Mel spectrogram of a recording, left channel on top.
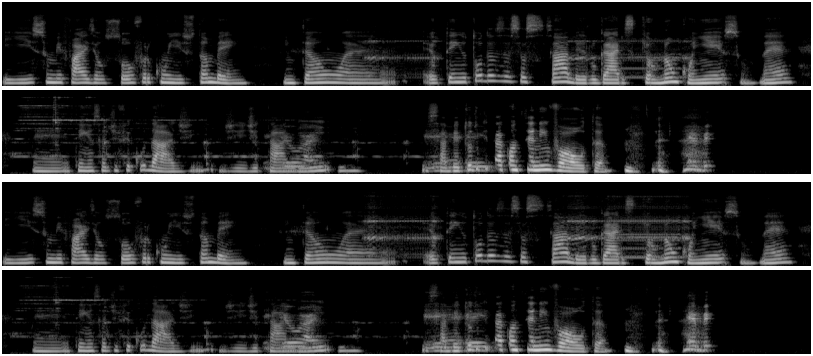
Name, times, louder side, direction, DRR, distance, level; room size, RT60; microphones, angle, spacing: voice 1, 0.0-2.5 2.8-3.9 4.2-7.9 8.4-11.7 12.5-15.1, left 1 dB, 15° left, 0.3 m, -26 dB
sound 1, 3.6-4.4 5.6-6.9, right 6 dB, 50° right, 0.5 m, -41 dB
sound 2, 8.2-12.6 13.1-13.2 13.6-13.7, left 4 dB, 45° left, 0.8 m, -46 dB
voice 2, 10.7-11.3 12.3-13.1 14.9-15.2, right 4 dB, 70° right, 0.9 m, -31 dB
3.2 x 2.7 x 3.6 m
head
